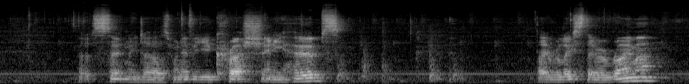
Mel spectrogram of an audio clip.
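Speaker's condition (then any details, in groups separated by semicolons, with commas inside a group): No condition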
